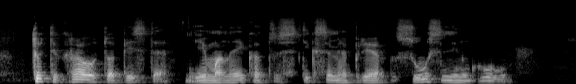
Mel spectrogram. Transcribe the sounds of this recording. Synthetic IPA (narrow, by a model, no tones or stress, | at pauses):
t̪ʊt̪ʲɪkɾɐɔʊt̪opʲɪsʲt̪ʲɛ̰jɛɪmɐnɐɪkɐt̪sʊsʲɪ̥t̪ʲɪksʲɪmʲɛpʲɾʲiɛsuːsʲnʲɪŋɡuː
